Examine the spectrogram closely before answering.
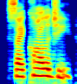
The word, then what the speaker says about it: psychology: start of a word, that P is almost certainly silent. Okay, this pattern is often a clue to the words Greek origin and will help you pronounce these specific words correctly.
